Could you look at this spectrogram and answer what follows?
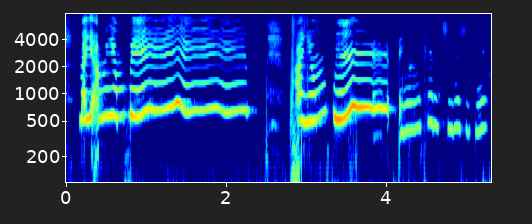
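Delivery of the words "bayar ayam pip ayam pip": silly high voice. Acted.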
